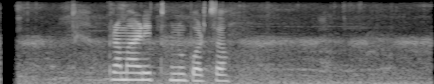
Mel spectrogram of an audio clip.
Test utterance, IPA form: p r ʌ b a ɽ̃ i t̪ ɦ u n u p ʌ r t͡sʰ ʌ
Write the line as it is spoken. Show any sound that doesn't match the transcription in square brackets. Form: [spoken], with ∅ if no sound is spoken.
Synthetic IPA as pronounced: p r ʌ [m] a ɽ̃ i t̪ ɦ u n u p ʌ r t͡sʰ ʌ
